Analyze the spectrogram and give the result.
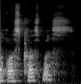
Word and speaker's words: Roskosmos: Øh, som nævnt, så skal vi i dag tale om øh, det øh, russiske rumfartsagentur, eller rumfartsorganisation, øh, Roskosmos, Øh, hvordan udtaler du? Jeg synes, du udtaler lidt anderledes. Hvordan, øh, hvordan siger du det? Øh, jeg siger Roskosmos. – Nå, det var stort set det samme.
